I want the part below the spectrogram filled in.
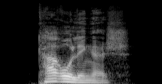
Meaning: Carolingian
- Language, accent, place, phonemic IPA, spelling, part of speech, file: German, Germany, Berlin, /ˈkaːʁolɪŋɪʃ/, karolingisch, adjective, De-karolingisch.ogg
